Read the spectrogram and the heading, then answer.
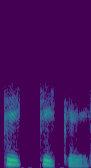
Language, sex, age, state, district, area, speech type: Punjabi, female, 45-60, Punjab, Fatehgarh Sahib, urban, conversation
